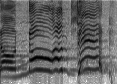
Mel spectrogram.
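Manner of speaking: high-pitched cartoon mouse in a panic; panicked mouse. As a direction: squeal it out like a terrified little mouse. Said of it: "And the mouse said".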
